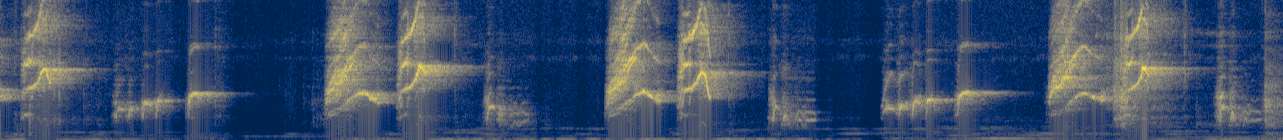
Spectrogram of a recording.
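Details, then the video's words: Lively song of a long-tailed shrike, played to encourage birds that have gone quiet: loud, sharp phrases of steeply falling whistles mixed with lower chattering notes, separated by short pauses, with a faint low hum. "cendet gacor"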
